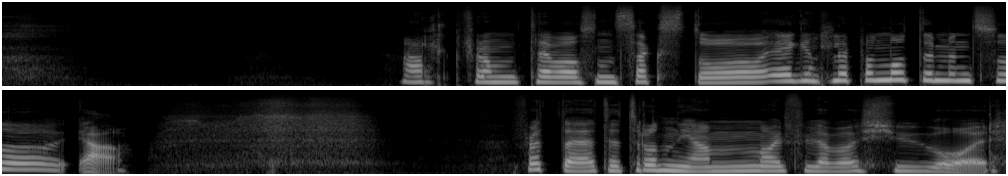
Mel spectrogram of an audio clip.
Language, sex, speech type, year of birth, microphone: Norwegian, female, spontaneous, 1984, Shure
